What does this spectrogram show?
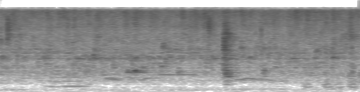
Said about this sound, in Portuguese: Ana Clara quer tomar banho com o papai?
